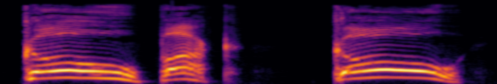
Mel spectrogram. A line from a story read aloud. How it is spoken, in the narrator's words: shouted above the roar of the water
